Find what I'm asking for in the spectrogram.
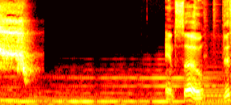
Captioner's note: loud scream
